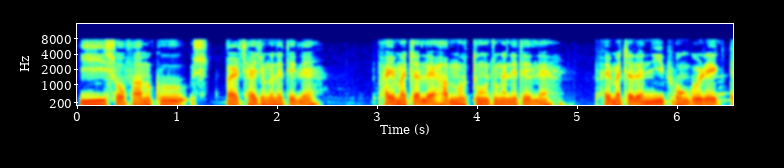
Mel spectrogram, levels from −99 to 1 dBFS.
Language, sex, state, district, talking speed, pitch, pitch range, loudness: Wancho, male, Arunachal Pradesh, Longding, 165 wpm, 125 Hz, 115-130 Hz, -16 LUFS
